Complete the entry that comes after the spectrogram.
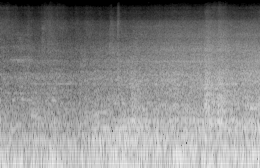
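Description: Saphir Odoriko electric train running, a steady low rumble with a brief louder rush about four seconds in.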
